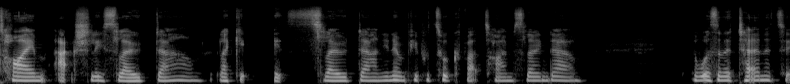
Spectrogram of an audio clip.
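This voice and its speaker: A woman at a fairly low pitch and moderate pace, dry and close with no echo, on a very clean recording with a silent background. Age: 50s. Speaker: prison reform campaigner. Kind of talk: interview.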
